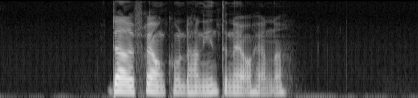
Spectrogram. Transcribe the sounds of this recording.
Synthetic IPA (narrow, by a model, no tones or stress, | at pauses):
d̪æːɾɪfɾoːnkʰɵnd̪əɦanɪnt̪ənoːɦɛnːə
